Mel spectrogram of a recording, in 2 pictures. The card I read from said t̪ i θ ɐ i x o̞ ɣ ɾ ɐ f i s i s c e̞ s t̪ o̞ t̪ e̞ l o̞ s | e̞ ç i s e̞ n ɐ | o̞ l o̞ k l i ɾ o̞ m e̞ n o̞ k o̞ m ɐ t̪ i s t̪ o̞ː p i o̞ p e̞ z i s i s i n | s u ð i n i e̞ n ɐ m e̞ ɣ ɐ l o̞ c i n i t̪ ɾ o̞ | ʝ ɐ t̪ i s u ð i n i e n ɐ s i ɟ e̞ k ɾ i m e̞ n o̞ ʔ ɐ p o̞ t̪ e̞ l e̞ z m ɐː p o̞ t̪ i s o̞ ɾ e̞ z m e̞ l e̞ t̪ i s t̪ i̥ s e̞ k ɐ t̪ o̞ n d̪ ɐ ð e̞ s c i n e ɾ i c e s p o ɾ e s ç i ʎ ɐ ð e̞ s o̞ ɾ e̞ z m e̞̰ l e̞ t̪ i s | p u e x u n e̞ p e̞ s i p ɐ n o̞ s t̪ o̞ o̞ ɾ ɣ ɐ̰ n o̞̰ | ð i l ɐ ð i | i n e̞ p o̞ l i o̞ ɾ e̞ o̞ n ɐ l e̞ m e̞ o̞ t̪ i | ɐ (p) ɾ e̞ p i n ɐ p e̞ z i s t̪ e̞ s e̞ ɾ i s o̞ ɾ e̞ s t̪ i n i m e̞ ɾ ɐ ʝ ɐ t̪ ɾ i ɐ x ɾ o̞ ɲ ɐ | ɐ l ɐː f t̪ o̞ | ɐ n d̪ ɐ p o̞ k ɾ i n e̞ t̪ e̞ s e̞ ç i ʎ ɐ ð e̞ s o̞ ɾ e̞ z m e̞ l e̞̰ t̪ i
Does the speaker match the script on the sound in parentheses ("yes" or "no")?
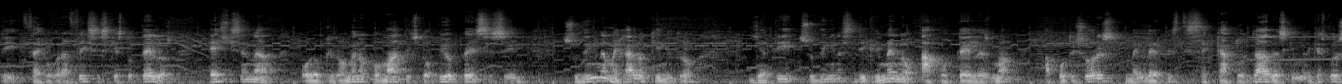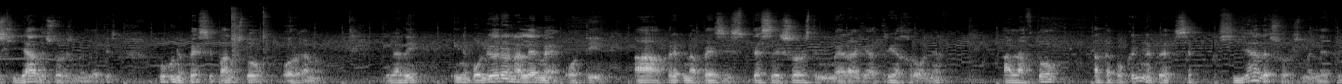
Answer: yes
